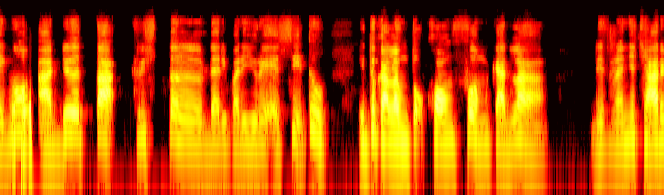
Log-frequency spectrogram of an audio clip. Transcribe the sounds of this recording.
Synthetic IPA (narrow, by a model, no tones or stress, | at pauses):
t̪eŋɔadət̪aʔkɾist̪əldaɾipadajuɾiɛsiʔt̪u | it̪̬ukalaunt̪ʊʔkʰɔɱfəmkanlah | diasəbənaɲat͡ʃaɾ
